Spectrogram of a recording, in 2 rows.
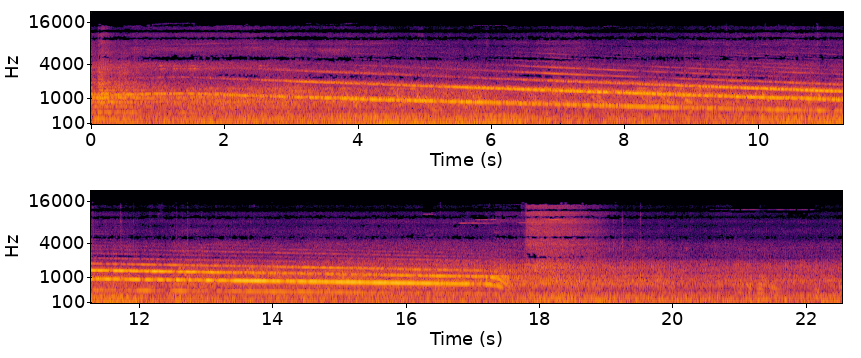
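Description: A fire truck's mechanical siren winds up to its peak about a second in, then coasts slowly down in pitch for about sixteen seconds and is cut off abruptly near the 17-second mark. A short burst of hiss follows, then the low rumble of idling vehicles.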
